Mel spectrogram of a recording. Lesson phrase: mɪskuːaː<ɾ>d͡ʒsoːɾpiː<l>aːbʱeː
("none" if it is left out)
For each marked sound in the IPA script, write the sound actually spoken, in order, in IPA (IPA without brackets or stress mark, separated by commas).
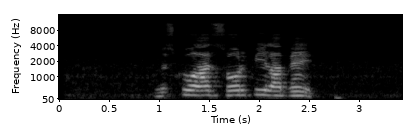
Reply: none, l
